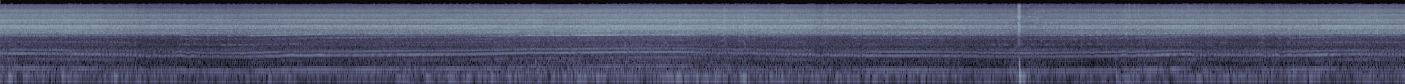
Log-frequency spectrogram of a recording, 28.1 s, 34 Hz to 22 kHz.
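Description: Suzuki GSX-R750's inline-four engine running as the motorcycle cruises through traffic, its pitch rising and falling gently with the throttle, under a steady rush of wind and road noise. One sharp click about twenty seconds in.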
